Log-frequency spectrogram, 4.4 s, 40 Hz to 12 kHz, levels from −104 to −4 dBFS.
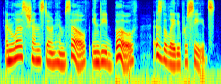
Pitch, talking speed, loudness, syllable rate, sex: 185 Hz, 110 wpm, -18 LUFS, 4.2 syllables/s, female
